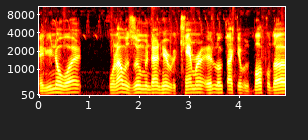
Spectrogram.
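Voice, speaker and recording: A man with a Texan accent talks at a fairly quick pace, his pitch medium. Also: fairly even intonation. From Texas. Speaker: gaming streamer. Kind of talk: casual chat. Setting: livestream. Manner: casual.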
